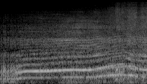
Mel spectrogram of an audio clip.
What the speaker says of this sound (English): we heard the rev limiter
